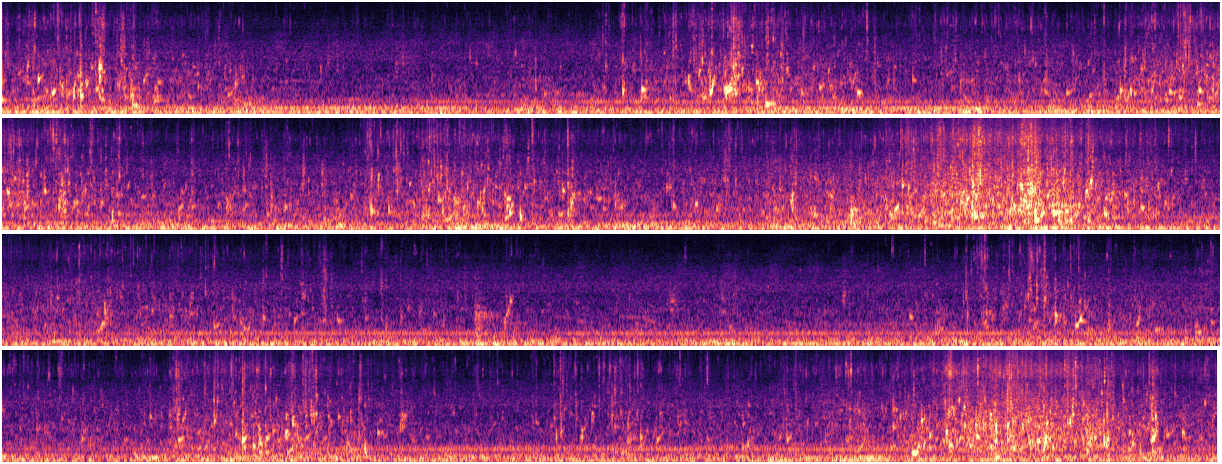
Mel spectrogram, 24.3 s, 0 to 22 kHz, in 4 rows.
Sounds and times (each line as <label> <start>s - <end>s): yachts on the lake 0.0s - 24.3s
Lake Sound 17.0s - 24.3s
